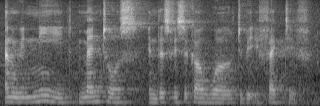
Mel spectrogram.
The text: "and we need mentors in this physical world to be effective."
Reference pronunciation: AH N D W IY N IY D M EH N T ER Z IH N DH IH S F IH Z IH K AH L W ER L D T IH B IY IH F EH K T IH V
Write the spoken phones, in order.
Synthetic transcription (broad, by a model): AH N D W IY N IY D M EH N T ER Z IH N DH IH S F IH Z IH K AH L W ER L D T IH B IY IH F EH K T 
